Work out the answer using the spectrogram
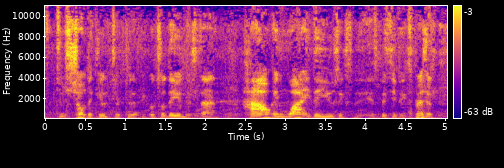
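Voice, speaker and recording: The speech comes at a very fast pace in a Spanish accent. There is noticeable background noise. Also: man. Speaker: language teacher. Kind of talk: interview. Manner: halting.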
